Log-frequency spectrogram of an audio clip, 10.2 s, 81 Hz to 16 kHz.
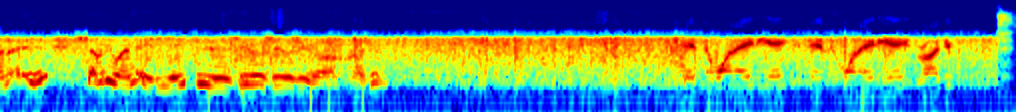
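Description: A man's voice on 40-metre single-sideband radio, coming in narrow and tinny over steady band hiss, from a station running an Icom IC-7300: he is back on 7.188 MHz after his VFO had drifted off frequency. The talk pauses to bare hiss for a couple of seconds mid-way.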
